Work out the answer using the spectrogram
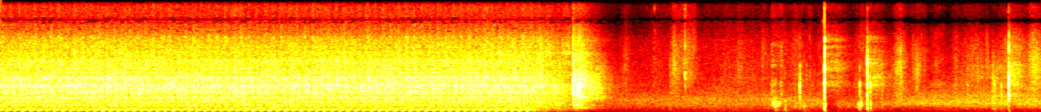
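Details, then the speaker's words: Arctic Cat Prowler engine running again after rebuild with new pots (cylinders), warming up on the stand while bleeding air from the cooling system; steady, even idle with regular firing for about six seconds before shutting off, no knocks or misses: normal idle. "She runs. Been a long time coming, hasn't it? So we still got a lot to do on this thing, and I'm pretty happy with the way this is running right now."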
